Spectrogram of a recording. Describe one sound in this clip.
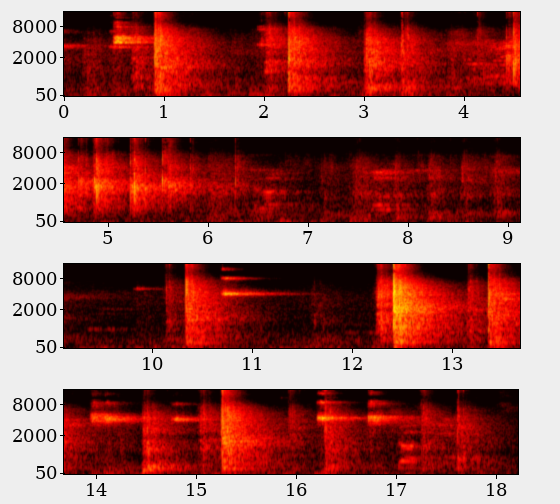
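A squash ball smacks hard against the walls, ringing in a small echoing court.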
